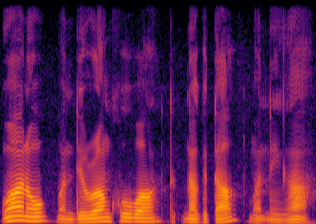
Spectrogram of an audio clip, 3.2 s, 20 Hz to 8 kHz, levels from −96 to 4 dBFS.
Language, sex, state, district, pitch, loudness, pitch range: Garo, male, Meghalaya, South Garo Hills, 120 Hz, -19 LUFS, 105-135 Hz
